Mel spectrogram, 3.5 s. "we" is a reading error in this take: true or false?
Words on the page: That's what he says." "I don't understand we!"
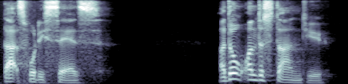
true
